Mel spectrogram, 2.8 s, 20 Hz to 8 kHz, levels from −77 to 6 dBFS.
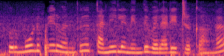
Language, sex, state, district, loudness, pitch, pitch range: Tamil, female, Tamil Nadu, Chennai, -14 LUFS, 250 Hz, 230-285 Hz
